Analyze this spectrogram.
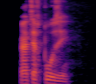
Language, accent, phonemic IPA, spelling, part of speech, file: French, France, /ɛ̃.tɛʁ.po.ze/, interposé, verb, LL-Q150 (fra)-interposé.wav
- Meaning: past participle of interposer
